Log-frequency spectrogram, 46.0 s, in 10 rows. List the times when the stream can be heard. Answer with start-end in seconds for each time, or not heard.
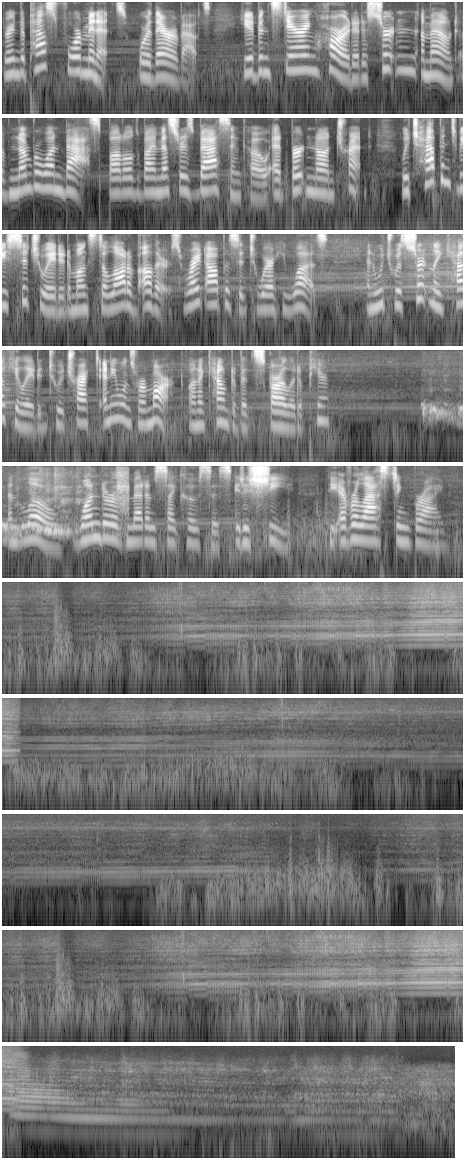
not heard.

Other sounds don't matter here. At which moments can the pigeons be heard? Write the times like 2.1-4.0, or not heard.
18.0-19.8.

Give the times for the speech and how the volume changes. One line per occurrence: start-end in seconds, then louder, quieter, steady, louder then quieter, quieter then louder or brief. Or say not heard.
0.0-17.1 steady
18.5-22.9 quieter then louder.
